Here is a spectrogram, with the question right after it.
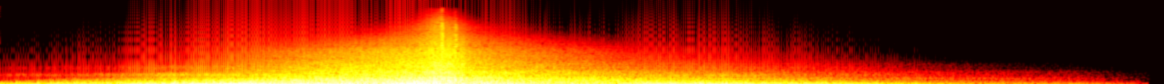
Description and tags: Deep large, smooth and complex one shot movement in an electroacoustic style. Made of edited home recording.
